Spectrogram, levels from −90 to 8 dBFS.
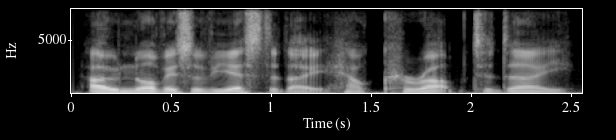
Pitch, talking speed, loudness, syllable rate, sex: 105 Hz, 190 wpm, -17 LUFS, 5.7 syllables/s, male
